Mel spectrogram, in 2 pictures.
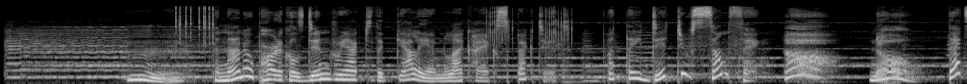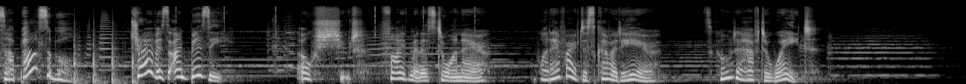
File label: Animation Weathergirl Inventor US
